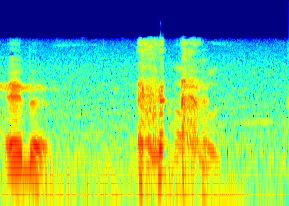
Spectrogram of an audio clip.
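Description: Three short bursts of a voice, one at the start and two about a second in. No words can be made out.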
